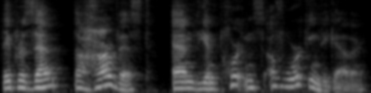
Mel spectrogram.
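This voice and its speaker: Storybook reader, very animated intonation, expressive, talks directly to the kids between lines. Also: mid-range voice, moderate pace. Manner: expressive, addresses young listeners directly. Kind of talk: children's picture book read-aloud with asides.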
